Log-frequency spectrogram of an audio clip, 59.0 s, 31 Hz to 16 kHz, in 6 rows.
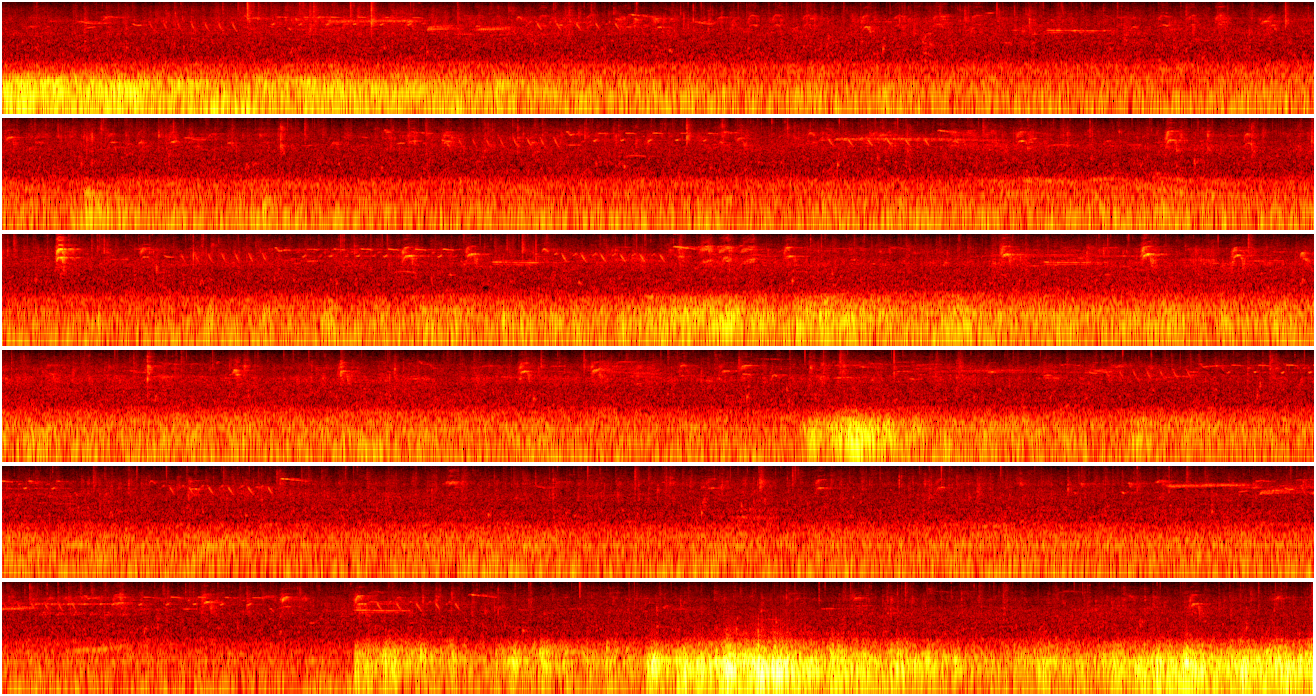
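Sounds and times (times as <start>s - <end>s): distant thunder rumble: 0.0s - 7.2s, 20.9s - 30.6s, 35.1s - 41.8s, 51.7s - 59.0s
steady rain: 0.0s - 59.0s
birds chirping and trilling: 0.1s - 54.4s.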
